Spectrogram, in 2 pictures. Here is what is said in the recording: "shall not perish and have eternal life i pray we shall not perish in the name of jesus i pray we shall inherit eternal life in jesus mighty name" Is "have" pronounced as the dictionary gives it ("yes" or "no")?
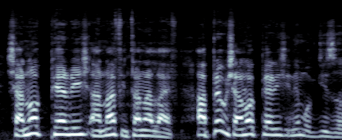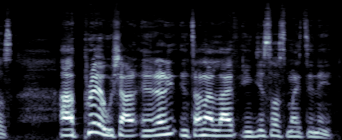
no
